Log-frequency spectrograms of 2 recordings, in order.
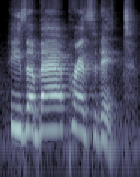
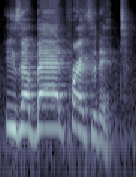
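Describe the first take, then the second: No difference in how they are said.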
